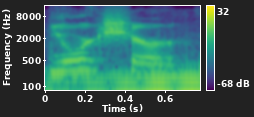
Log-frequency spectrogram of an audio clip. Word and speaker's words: Yorkshire: Yorkshire.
